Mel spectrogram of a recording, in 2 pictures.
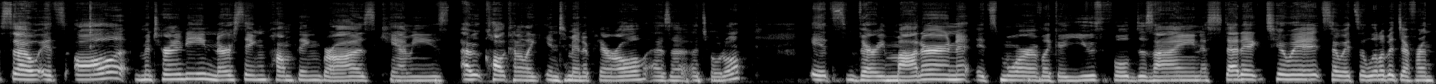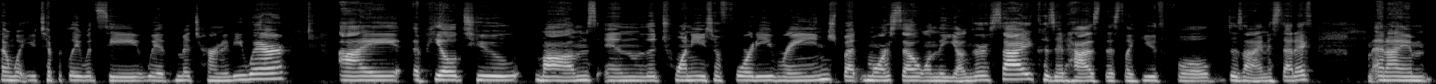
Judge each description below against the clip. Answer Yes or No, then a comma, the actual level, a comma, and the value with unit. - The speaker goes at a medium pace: Yes, average, 160 wpm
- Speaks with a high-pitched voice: Yes, high, 195 Hz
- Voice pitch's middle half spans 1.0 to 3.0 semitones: Yes, narrow, 2.6 semitones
